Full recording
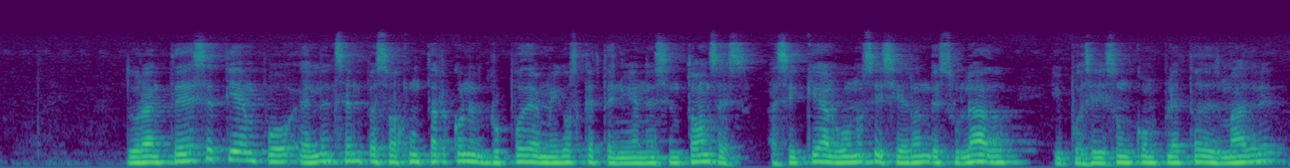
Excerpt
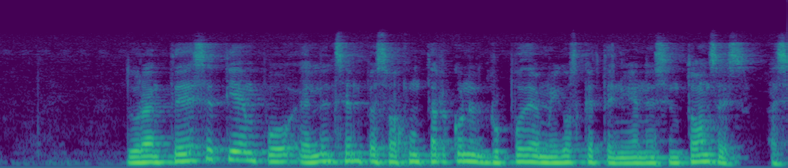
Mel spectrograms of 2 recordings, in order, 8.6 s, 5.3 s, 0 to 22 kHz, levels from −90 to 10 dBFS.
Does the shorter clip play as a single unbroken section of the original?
yes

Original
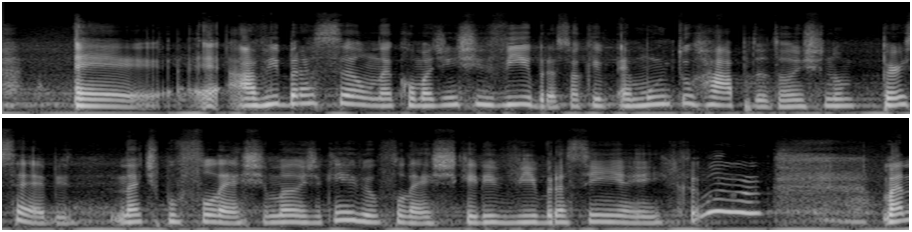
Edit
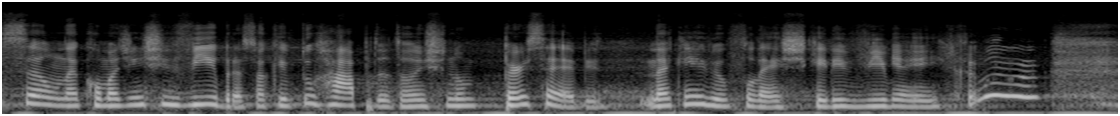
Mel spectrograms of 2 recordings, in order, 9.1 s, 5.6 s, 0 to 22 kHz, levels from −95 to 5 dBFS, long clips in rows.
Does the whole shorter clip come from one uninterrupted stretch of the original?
no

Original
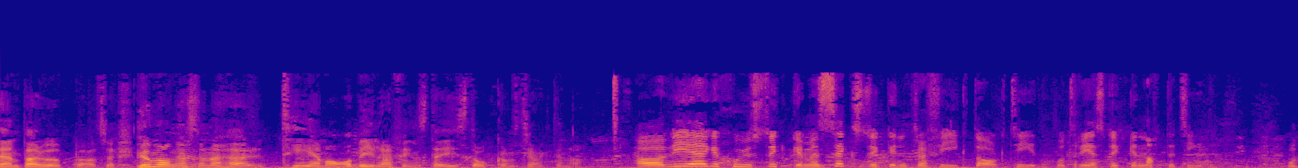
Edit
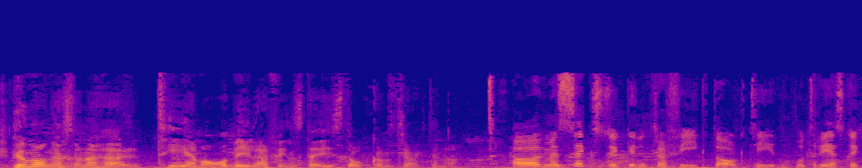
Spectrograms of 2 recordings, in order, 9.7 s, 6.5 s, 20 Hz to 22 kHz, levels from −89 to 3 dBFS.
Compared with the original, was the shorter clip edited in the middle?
yes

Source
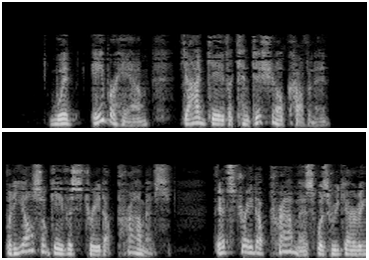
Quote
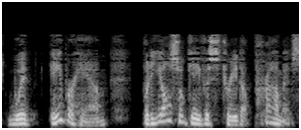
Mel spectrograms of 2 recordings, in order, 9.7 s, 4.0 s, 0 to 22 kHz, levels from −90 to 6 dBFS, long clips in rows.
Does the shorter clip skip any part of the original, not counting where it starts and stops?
yes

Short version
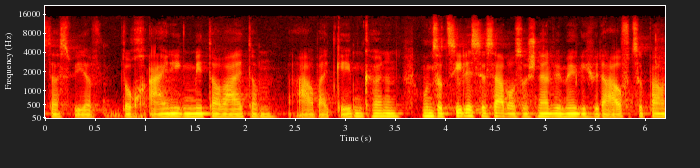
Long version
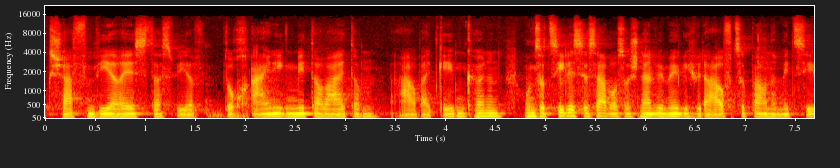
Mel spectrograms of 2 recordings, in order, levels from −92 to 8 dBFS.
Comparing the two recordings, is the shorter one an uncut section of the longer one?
yes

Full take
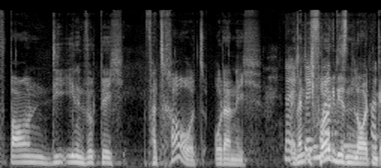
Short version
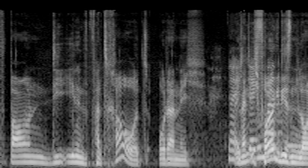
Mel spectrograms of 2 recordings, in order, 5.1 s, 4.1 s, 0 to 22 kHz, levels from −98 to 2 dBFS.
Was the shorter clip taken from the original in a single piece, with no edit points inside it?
no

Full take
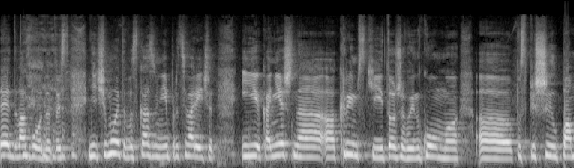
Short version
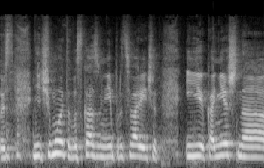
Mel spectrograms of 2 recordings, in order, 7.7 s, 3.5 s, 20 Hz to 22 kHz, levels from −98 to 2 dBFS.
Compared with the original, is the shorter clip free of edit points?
yes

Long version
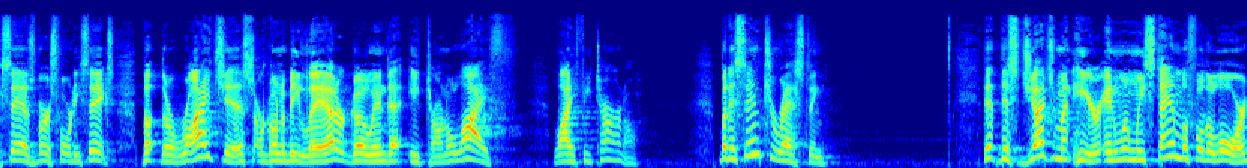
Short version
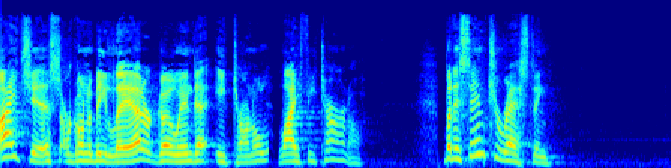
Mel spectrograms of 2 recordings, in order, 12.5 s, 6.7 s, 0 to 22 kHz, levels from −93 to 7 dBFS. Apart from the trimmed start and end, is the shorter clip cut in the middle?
yes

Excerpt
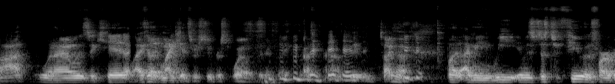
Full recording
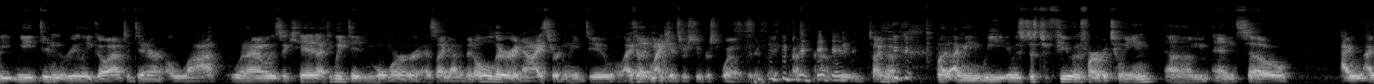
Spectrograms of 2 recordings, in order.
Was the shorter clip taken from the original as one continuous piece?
no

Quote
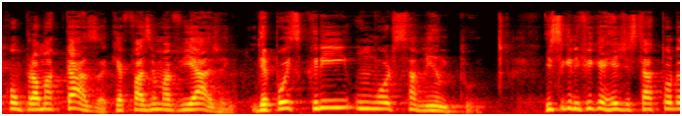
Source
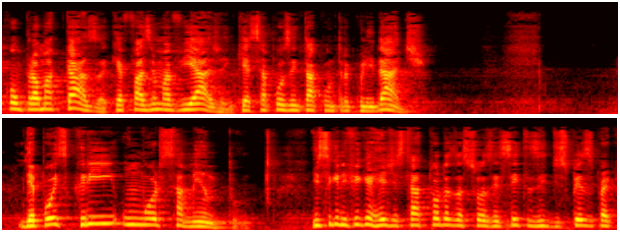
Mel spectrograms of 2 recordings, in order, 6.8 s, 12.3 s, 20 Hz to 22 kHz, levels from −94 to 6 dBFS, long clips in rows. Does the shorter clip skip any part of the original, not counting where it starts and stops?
yes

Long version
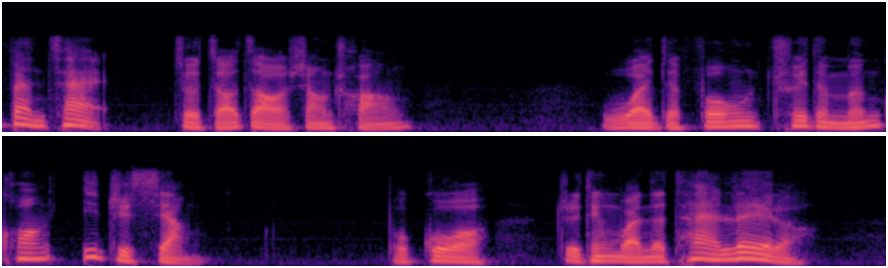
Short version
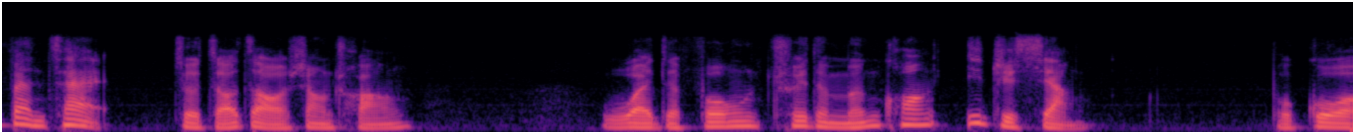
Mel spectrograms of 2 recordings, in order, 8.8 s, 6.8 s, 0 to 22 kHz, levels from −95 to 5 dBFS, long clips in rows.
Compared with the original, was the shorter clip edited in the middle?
no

